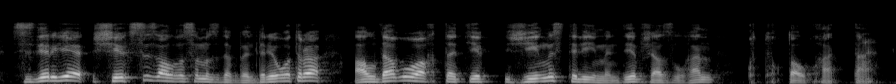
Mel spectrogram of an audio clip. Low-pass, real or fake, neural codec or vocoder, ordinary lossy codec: 7.2 kHz; fake; codec, 16 kHz, 4 kbps, FunCodec, trained on LibriTTS, 50 frames a second; Opus, 64 kbps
